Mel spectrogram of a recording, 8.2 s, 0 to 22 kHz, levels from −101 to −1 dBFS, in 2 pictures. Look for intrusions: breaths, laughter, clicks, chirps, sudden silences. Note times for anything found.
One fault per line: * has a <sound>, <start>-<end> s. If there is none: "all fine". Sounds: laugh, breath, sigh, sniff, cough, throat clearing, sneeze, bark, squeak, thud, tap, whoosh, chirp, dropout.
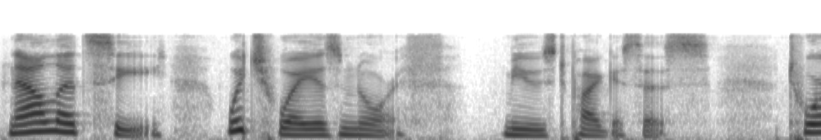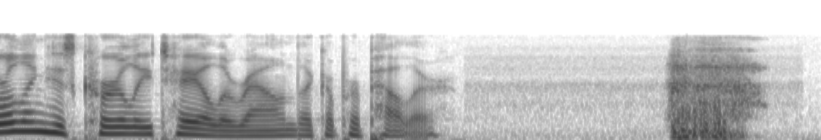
* has a sigh, 7.4-8.0 s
